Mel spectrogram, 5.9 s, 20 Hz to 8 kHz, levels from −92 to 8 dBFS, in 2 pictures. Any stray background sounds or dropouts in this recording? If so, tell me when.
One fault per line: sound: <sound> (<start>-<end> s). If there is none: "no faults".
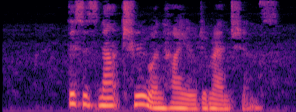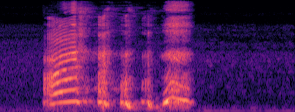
sound: laugh (3.4-4.9 s)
